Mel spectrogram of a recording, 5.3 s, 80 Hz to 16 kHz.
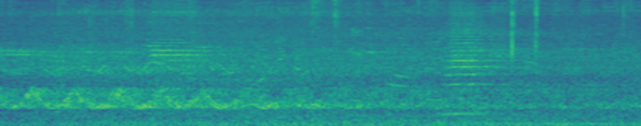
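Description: A 108 ambulance siren wailing through jammed traffic, its rising and falling tone clear over steady road noise and scattered horn toots, moderately near and sounding for most of the stretch.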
